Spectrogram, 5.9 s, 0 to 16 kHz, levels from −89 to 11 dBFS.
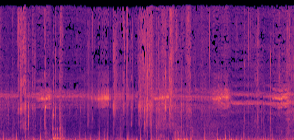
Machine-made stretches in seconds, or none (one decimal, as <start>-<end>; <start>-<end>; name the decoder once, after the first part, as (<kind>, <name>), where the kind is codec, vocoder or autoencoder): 1.7-2.7 (vocoder, BigVGAN v2)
